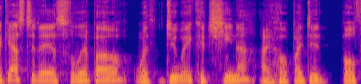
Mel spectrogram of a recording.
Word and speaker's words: Dué Cucina: The name of the company is Dué Cucina, and you said it right.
